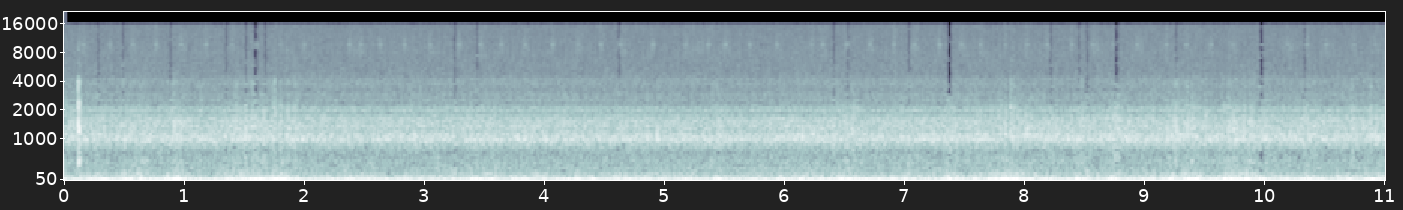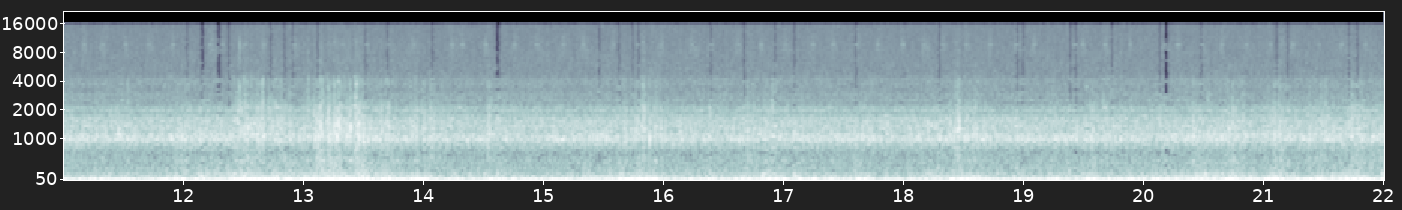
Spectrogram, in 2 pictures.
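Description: Tyres rumble steadily on a gravel road.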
